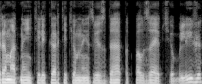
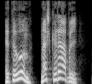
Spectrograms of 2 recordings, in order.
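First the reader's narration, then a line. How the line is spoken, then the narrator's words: Joyful shout. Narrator (Russian): радостно закричала Далнара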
